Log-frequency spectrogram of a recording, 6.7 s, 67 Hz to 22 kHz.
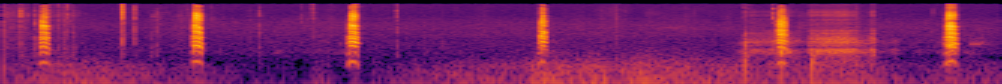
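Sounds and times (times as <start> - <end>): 
masked booby calling: 0.2 - 0.4, 1.2 - 1.4, 2.2 - 2.5, 5.0 - 6.6.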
